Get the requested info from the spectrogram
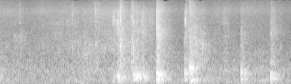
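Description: Bedding rustling and a few short bumps as a person dives sideways off a bed under a comforter, with a burst of laughter, clustered about a second in.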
